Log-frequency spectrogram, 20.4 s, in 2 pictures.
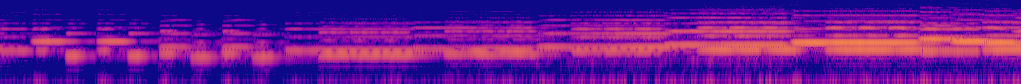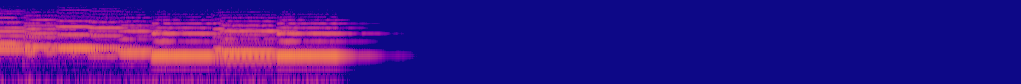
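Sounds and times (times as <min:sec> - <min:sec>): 
piano: 0:00.0 - 0:13.6.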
